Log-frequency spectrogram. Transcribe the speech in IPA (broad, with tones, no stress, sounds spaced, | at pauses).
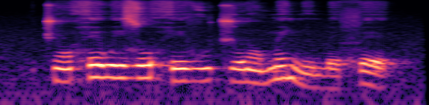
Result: t͡ʃ ɔ̃˧ h ɛ˦ w e˦ z o˦ h e˦ v u˦ t͡ʃ o˦ ɾ ɔ̃˧ m ɛ̃˦ ɲ ĩ˨ m ɛ˨ f ɛ˦˨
